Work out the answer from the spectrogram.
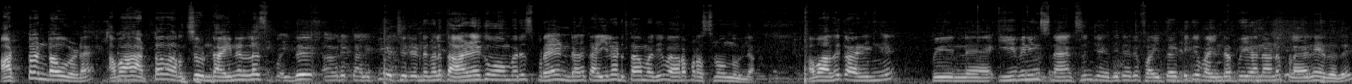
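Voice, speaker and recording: A man's voice: sits high, fairly even intonation, quick pace. A man with a Kerala Malayalam accent informally welcoming and briefing a group as organiser, mixing many English words into Malayalam. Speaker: event organiser.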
